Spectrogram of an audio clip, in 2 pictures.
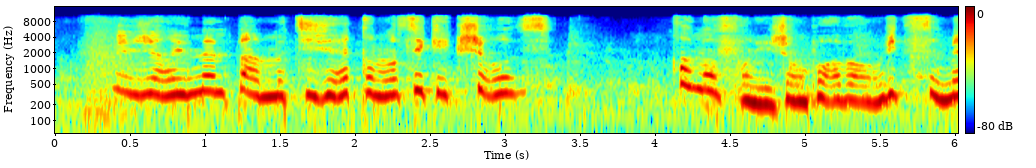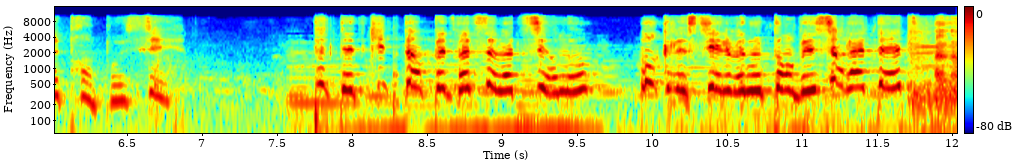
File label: French, Female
